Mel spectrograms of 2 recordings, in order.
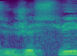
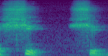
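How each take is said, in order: First: French "je suis" with both syllables, zhuh swee; full careful "je suis"; standard je suis. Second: "suis" said as one syllable "shu"; casual Louisiana suis. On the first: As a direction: textbook je suis. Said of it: "which is". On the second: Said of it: "we say". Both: Shown as a demonstration.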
